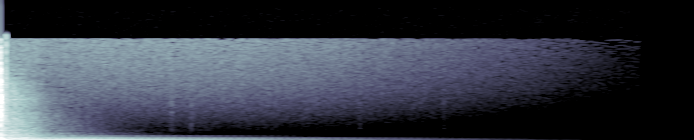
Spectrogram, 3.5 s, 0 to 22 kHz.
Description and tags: SRBD RTOM1 001
Drum kit tom-toms sampled and processed. Source was captured with Audio Technica ATM250 through Millennia Media HV-3D preamp and Drawmer compression. These SRBD toms are heavily squashed and mixed with samples to give more harmonic movement to the sound.
drum, drums, kit, real, sample, tom, toms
